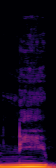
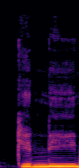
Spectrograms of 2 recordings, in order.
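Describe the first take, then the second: First: No K sound is pronounced before the N. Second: A K sound is pronounced before the N. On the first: The speaker calls it right. "हम नी बोलते हैं" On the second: The speaker calls it wrong. "हम किनी नहीं बोलते"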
